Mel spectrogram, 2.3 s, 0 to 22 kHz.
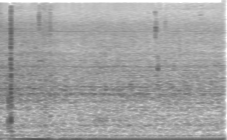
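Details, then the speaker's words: Mitsubishi Lancer 9 1.6 4G18, after throttle body cleaning/restoration and idle-valve adaptation: warm idle settles at 750–850 rpm after a brief bump, a low even hum with no hunting or surging; normal idle. "мы видим после прогрева машины обороты стабилизируются становятся на 750 850 оборотов и не плавают"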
